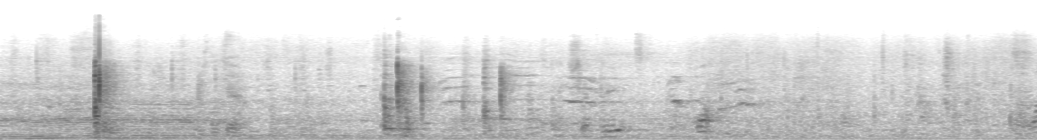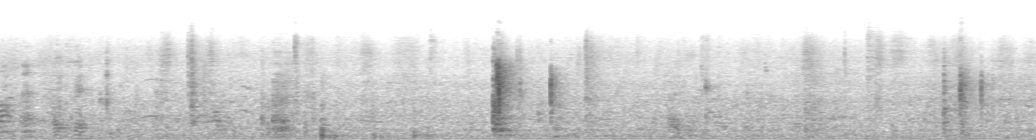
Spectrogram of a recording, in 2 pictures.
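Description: Billiard balls click against each other and against the cushions.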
